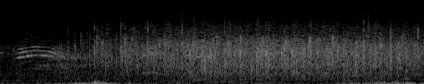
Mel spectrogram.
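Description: Crowd applause after a campaign speech in the video game Batman: The Telltale Series, a broad steady roar of clapping that swells slightly and continues throughout, with a brief tonal chirp near the start.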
